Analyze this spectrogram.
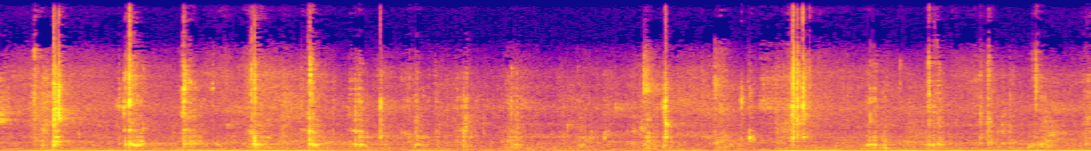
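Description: Gorilla chewing lettuce: irregular crisp crunches, one or two a second, over a steady low hum that drops out for a few seconds in the middle.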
